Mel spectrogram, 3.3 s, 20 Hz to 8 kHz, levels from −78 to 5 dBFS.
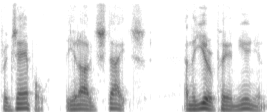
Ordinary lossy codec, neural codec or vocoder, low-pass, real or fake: Opus, 32 kbps; none; 7.2 kHz; real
